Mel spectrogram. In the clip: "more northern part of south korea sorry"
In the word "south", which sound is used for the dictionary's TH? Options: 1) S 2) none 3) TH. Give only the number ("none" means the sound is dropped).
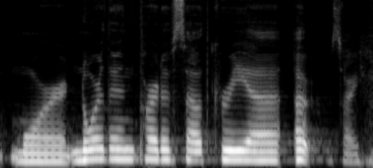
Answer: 3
